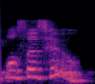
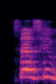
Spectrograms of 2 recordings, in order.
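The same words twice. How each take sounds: First: "says who?" pitched high, challenging; defiant challenge. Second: "Says who?" higher and louder, punching "Says"; louder defiant challenge. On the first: Challenging the doctor's verdict, high and defiant. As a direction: toss the question back defiantly. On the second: Pushing back at the doctor, louder and defiant. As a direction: throw it back harder. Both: Pretend.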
